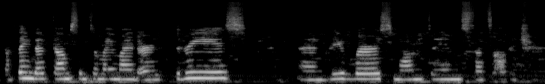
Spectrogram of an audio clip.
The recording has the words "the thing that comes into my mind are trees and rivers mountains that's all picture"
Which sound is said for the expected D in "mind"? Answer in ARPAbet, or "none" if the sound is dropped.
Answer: D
